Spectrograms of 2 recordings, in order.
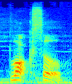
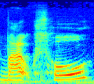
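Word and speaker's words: Vauxhall: south of London and this is pronounced voxel not vhole just voxel so I hope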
